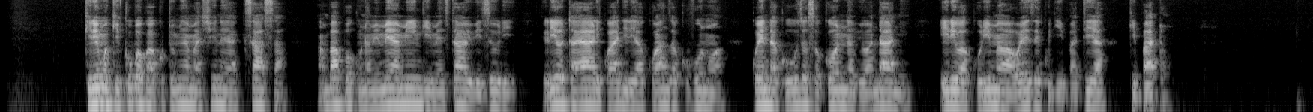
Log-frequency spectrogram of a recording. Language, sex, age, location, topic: Swahili, male, 25-35, Dar es Salaam, agriculture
